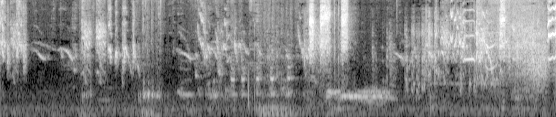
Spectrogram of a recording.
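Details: Budgerigars chirping: scattered short whistled slurs and squeaks mixed with raspy high bursts and occasional low warbling, irregular and conversational in rhythm.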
